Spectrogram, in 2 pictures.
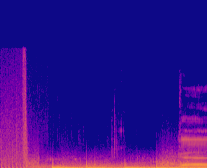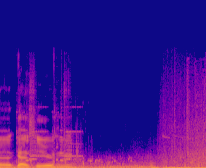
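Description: Muffled water rumbles underwater.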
